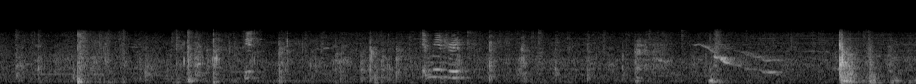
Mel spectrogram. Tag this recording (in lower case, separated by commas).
whimper (dog), speech, animal, pets, dog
